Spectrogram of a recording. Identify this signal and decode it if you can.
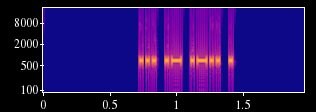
Morse code, heard as a keyed tone, about 50 wpm, 700 Hz. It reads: SALE
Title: Sentences from Top 1400 Words - New Word Drill Alt - 50wpm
